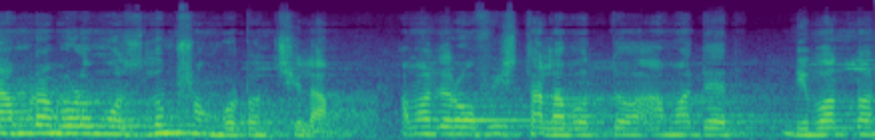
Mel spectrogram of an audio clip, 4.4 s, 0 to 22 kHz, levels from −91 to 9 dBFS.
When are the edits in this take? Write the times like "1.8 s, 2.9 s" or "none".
1.9 s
